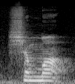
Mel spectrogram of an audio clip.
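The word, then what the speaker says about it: 什么: Chinese शब्द है और इसको प्रोनाउंस कैसे करेंगे इसको बोलोगे कैसे शमा जी तरह के एक नाम भी है शमा ठीक है शमा शमा और इसका मतलब क्या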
